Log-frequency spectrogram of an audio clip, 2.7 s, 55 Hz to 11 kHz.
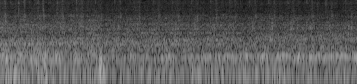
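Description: A 1982 Suzuki Jimny 4x4 idles with an aftermarket Herder 41 exhaust, a steady, close, rumbling engine note with a slight knocking pulse throughout, no voices.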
